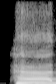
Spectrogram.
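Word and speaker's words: ه: এই যে অক্ষরটা, এই অক্ষরের নাম হলো সিম্পল হা। হা, সবাই একসাথে জোরে জোরে উচ্চারণ করেন তো।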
